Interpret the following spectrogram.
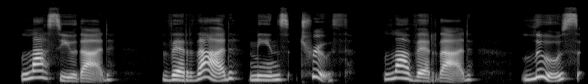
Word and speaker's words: luz: Luz, phát âm giống "loose" nhưng có âm Z, nghĩa là ánh sáng. La luz.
